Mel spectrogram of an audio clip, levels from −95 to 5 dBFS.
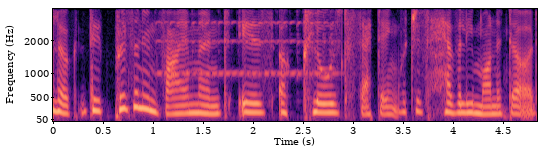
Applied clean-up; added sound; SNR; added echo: none; Bowed string instrument; 20 dB; none.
